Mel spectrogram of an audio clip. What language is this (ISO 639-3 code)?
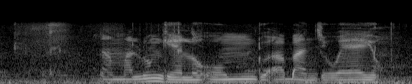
xho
